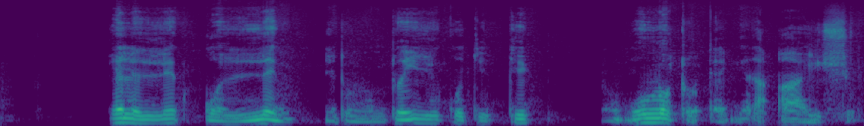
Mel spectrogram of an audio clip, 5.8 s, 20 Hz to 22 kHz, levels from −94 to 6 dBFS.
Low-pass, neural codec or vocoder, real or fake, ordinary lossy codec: none; codec, 44.1 kHz, 3.4 kbps, Pupu-Codec; fake; none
